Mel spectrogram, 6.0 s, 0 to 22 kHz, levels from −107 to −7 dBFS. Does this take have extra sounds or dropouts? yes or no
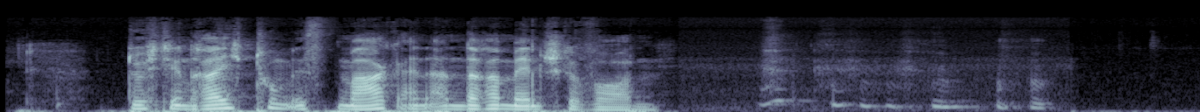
yes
